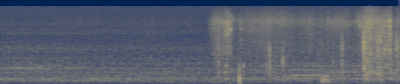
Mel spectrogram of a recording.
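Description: Quiet room tone, then about halfway through a paper sheet and hands rustling, with a single sharp click and louder rustling near the end.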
